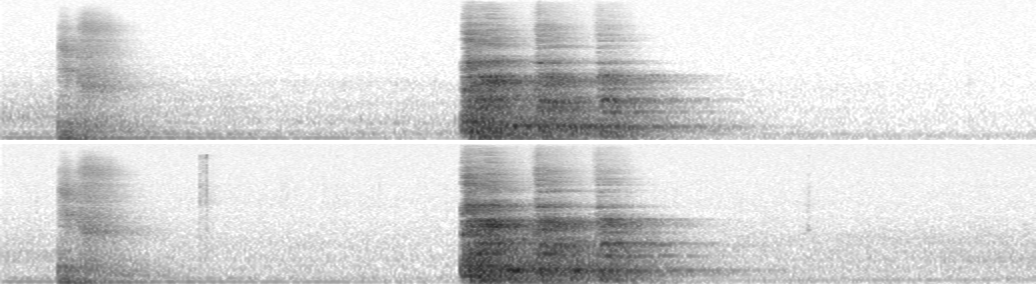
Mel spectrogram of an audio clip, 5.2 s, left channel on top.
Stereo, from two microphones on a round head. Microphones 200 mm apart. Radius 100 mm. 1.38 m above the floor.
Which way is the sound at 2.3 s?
35° right (ahead or behind).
